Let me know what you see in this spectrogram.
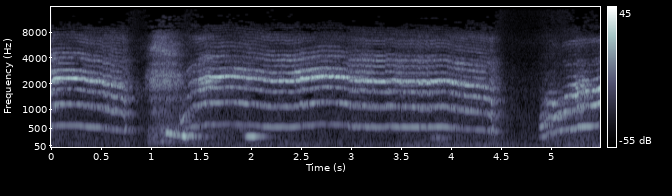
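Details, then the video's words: Kitten meowing: a long, drawn-out harmonic meow lasting over three seconds with a slight wavering pitch, preceded by a brief hiss-like breath, then a rising meow begins at the end. "Top Funny Kittens Meowing Compilation 2015"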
